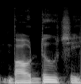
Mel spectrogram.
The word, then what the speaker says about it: Balducci: ladies and gentlemen Ethan balduchi he said like it rhymes like you know how everything's Gucci that's how he said I love it Flor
